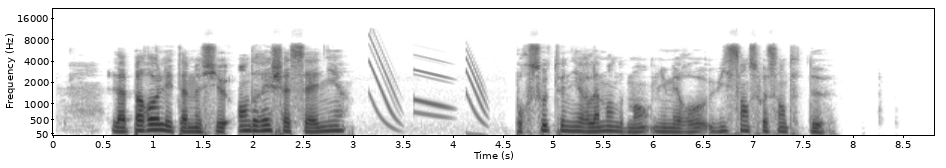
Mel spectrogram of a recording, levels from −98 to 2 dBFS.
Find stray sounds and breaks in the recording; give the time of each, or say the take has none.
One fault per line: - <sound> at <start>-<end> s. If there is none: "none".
- chirp at 3.2-4.4 s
